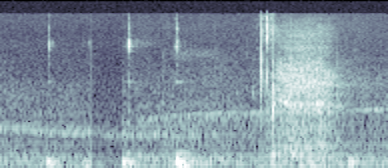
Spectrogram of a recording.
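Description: A few faint clicks in near silence, then a brief rustle near the end: paper and a folder being handled in front of a desk microphone.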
